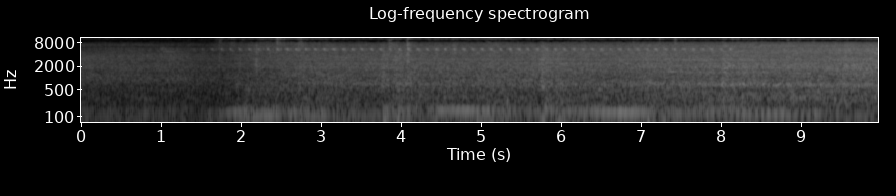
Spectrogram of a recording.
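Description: Diesel engine of an Echigo TOKImeki ET122 series railcar running as the train draws into the platform. It is a steady low hum that comes in about two seconds in and grows a little louder.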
